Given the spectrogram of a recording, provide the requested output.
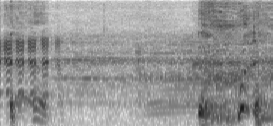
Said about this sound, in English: That's a lamb? A sheep? It's a lamb slash sheep, so I got both. It's a goat. It's one of them. It's a sheep.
